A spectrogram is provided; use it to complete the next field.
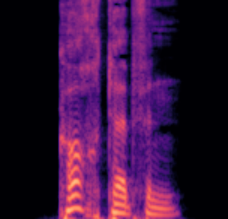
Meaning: dative plural of Kochtopf
- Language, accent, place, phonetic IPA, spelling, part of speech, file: German, Germany, Berlin, [ˈkɔxˌtœp͡fn̩], Kochtöpfen, noun, De-Kochtöpfen.ogg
